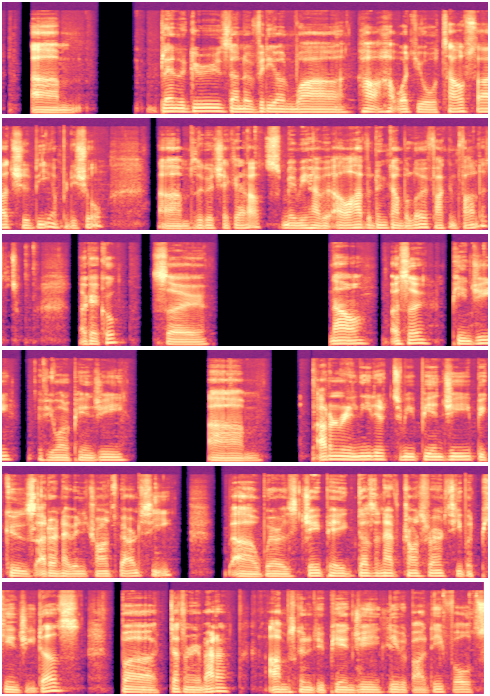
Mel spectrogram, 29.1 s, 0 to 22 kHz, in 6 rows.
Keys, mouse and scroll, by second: 4.8-5.4 scroll up 7, 6.2-7.3 scroll up 2, 7.3 click, 10.0-13.7 drag, 11.9 z, 13.7-14.4 scroll down 3, 13.7 z, 14.4-15.0 drag, 15.3-15.6 scroll down 1, 16.3-16.8 scroll down 5, 16.8 alt+a, 17.1-19.3 scroll up 2, 19.7-21.2 scroll down 1, 21.2-22.8 scroll down 4, 28.6-29.1 drag.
